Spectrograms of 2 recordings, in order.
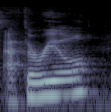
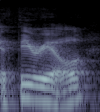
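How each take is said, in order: First: It is pronounced as guessed from the spelling. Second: It is pronounced the usual spoken way. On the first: The speaker calls it wrong. "I thought the word ethereal was pronounced ethereal because I had only read it" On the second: The speaker calls it right. "I heard it in real life somebody say ethereal"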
